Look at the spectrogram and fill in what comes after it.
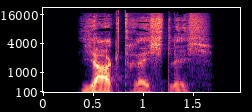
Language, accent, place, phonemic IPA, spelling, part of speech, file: German, Germany, Berlin, /ˈjaːktˌʁɛçtlɪç/, jagdrechtlich, adjective, De-jagdrechtlich.ogg
- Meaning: hunting law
